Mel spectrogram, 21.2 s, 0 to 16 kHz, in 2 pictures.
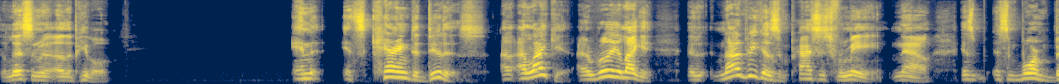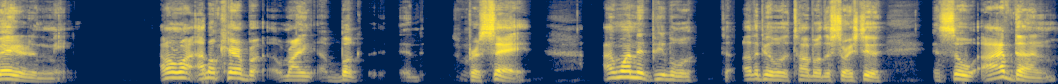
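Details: Male stroke survivor speaking about 3 years and 5 months after his stroke: post-stroke aphasia.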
